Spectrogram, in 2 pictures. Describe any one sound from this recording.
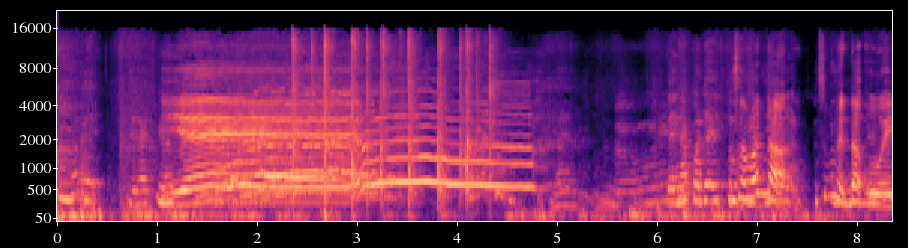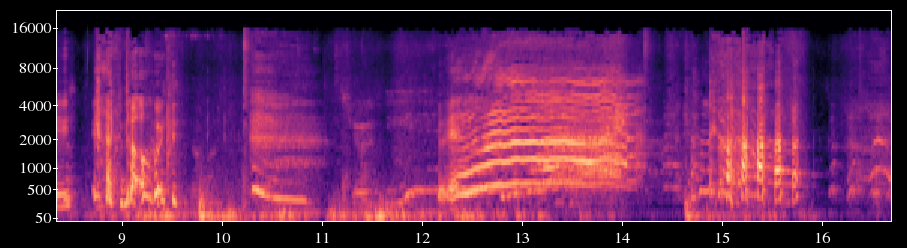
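A young woman laughs and squeals excitedly close by.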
